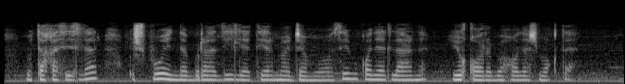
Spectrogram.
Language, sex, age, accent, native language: Uzbek, female, 18-24, Toshkent shahri, Uzbek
